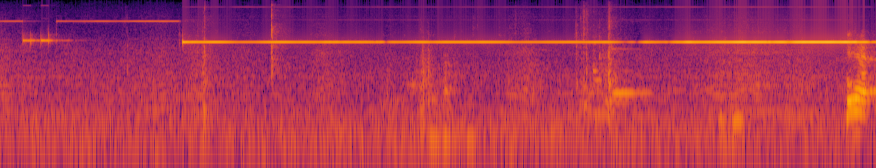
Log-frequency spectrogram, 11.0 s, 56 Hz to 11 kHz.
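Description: Short beeps give way to a sustained high electronic tone as a defibrillator charges to 30 joules for a test.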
